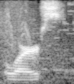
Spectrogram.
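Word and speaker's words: Oars: She does do stuff in the fight with Oz, but I still call him Oz, even though the official pronunciation is apparently Ors.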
